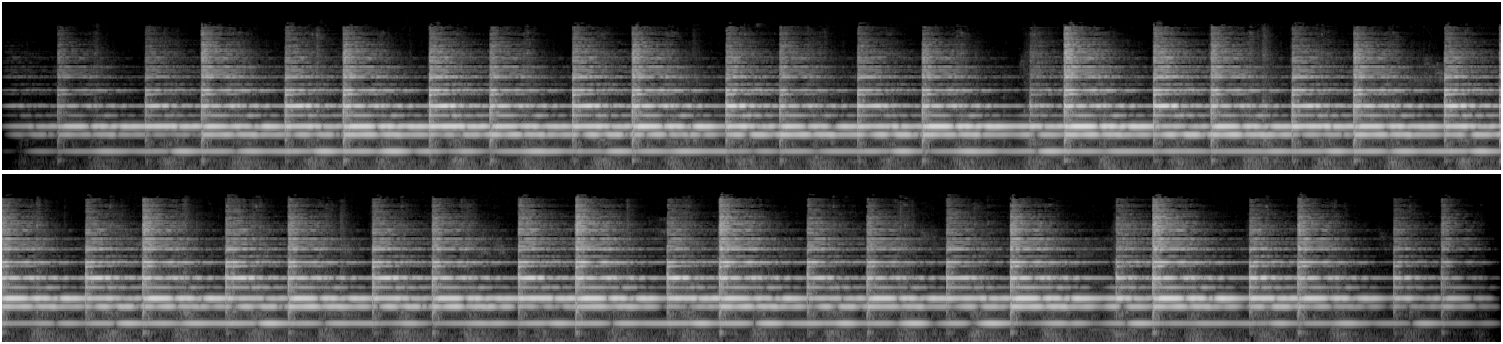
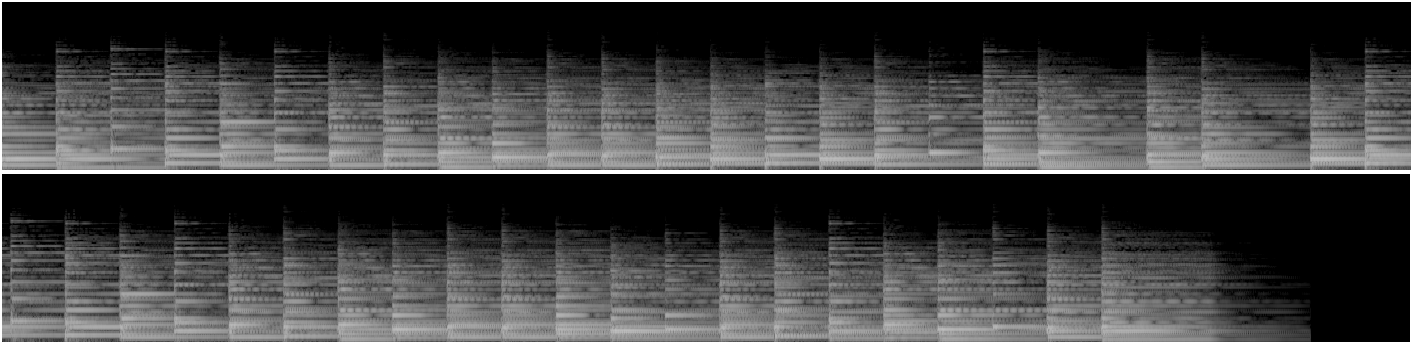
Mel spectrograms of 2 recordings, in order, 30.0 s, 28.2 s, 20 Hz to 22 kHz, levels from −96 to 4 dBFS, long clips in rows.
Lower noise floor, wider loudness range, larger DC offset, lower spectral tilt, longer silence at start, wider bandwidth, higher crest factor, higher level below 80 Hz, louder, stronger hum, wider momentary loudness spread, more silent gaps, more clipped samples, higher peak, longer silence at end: second, -40 dBFS vs -64 dBFS; about the same, 2 LU vs 2 LU; neither; second, 2 dB/octave vs -8 dB/octave; about the same, 0.1 s vs 0 s; first, 12.5 kHz vs 7.4 kHz; about the same, 18 dB vs 16 dB; about the same, -64 dBFS vs -62 dBFS; first, -18 LUFS vs -30 LUFS; neither; first, 8 LU vs 5 LU; neither; neither; first, -2 dBFS vs -14 dBFS; second, 0.15 s vs 1.85 s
